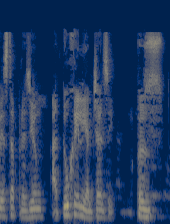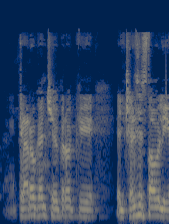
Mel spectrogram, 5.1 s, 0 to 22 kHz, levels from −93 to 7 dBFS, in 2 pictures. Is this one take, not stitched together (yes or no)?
yes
